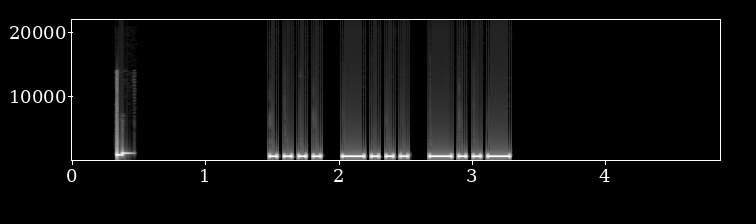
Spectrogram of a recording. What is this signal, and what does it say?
Morse code, heard as a keyed tone, about 22 wpm, 700 Hz. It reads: HBX
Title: USA Call Sign Postfixes - 3 Letters 22wpm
